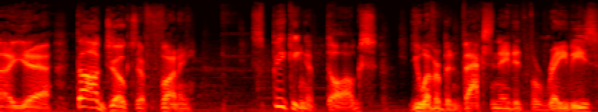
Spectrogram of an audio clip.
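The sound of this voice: Faint music plays in the background as a man does a cartoonish character voice at a fairly slow pace, with vocal fry, big pitch swings, and a bright, sharp tone. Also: medium pitch for a man.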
